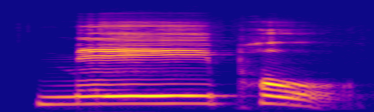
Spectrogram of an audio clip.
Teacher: and here it is may pull that first syllable is open with a long a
